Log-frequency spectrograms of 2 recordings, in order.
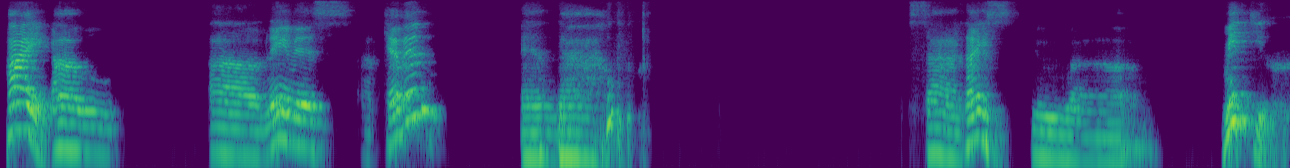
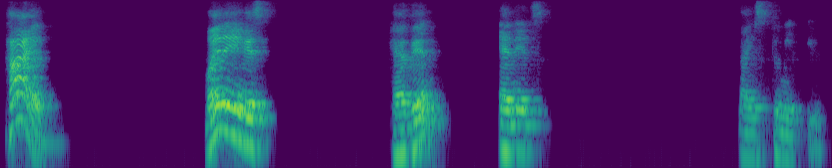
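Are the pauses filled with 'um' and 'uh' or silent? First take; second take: filled; silent. First: The pauses are filled with um and uh. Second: The pauses are silent, with no fillers. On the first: The speaker calls it wrong. "Instead of doing that" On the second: The speaker calls it right. "we can pause"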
